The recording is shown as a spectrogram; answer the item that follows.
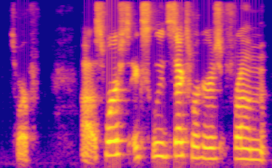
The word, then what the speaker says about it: SWERF: SWERF is an acronym for sex worker exclusionary radical feminist, pronounced SWERF.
